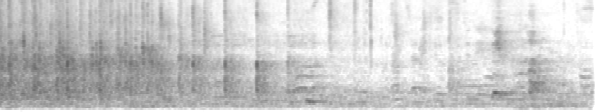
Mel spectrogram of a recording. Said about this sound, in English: We can clap at that. Yeah, because that's for us.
